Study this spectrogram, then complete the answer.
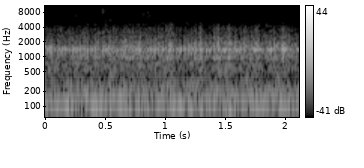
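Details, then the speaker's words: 2011 VW Polo GTI WRC: low idle note wavering and stumbling unevenly instead of holding a steady beat; rough idle, owner says engine is broken, cause not yet known. "You hear that rough? That rough idle? That sounds like you've got a bit of oomph going in there. Yeah, that does not sound good."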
